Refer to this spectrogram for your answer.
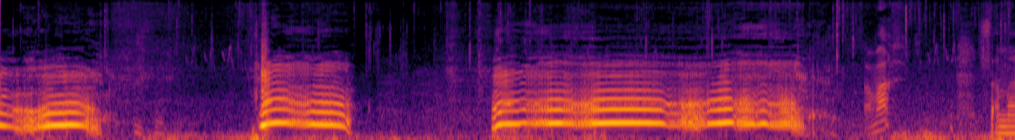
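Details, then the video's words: Camel producing a series of nasal, harmonic groans: a short one, a wavering one, then a long sustained bellow of three seconds that breaks into pulses, with softer grunts after. "Camel talk"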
